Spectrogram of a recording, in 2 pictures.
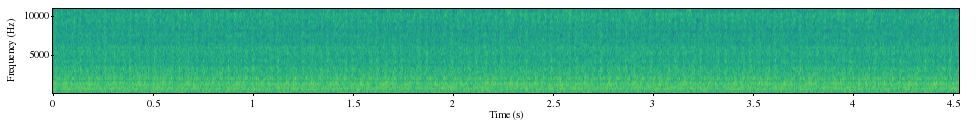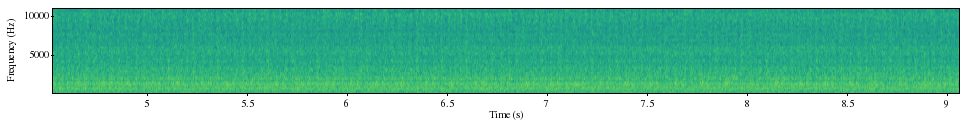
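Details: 2006 Mazdaspeed6 at idle just after a cold start, under Special Service Program 87. A faint, regular tick of about four per second comes from the timing chain area. A VVT or timing chain fault is suspected but not confirmed.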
